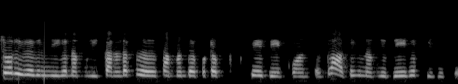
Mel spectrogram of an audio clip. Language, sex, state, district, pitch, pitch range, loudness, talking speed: Kannada, female, Karnataka, Chamarajanagar, 205 Hz, 195-210 Hz, -28 LUFS, 185 wpm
